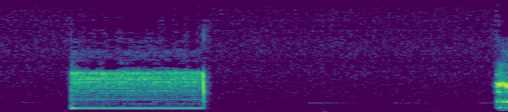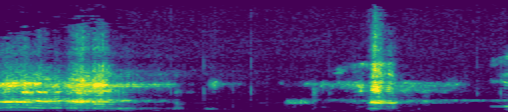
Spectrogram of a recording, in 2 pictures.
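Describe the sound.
A single steady electronic ring tone sounds for about a second over a phone line, then after a pause come loud, wavering, distorted voice-like sounds.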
